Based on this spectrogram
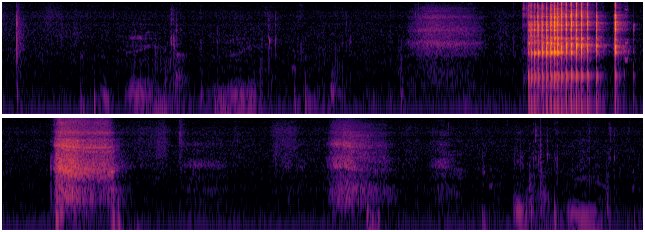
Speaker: just a small one there's a lot trapped inside me now so i should get some more big ones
